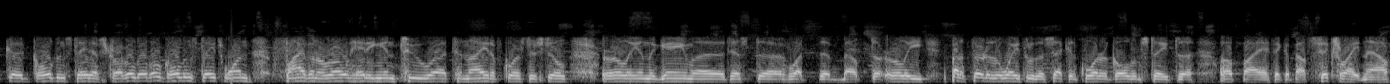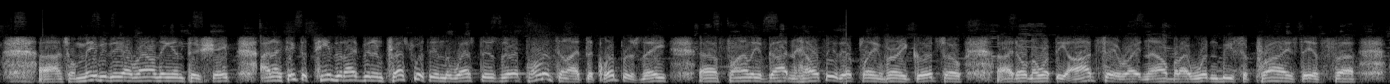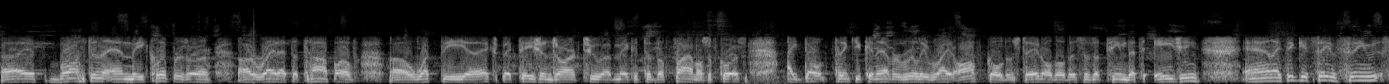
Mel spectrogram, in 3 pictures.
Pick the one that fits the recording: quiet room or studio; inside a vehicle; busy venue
busy venue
